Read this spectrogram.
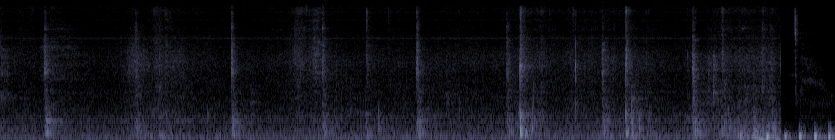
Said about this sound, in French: Voilà, donc euh, c'est le moment où, euh, comme on dit, il n'y a plus de musique, il n'y a plus rien, il n'y a plus de bruit, et euh, juste l'horloge qui, arrive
